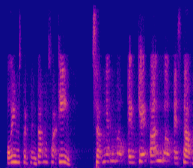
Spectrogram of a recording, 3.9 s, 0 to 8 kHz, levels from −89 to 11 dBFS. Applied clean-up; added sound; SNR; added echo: neural mask model DeepFilterNet 3.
